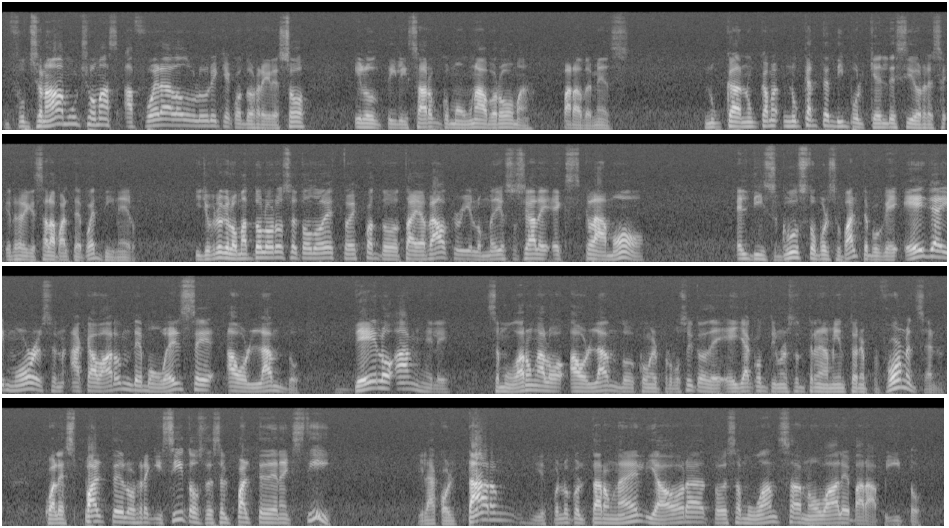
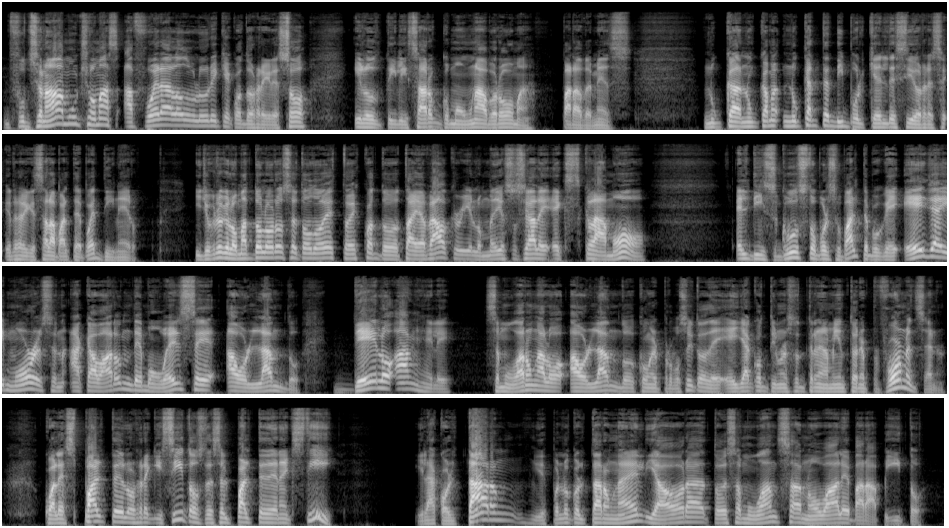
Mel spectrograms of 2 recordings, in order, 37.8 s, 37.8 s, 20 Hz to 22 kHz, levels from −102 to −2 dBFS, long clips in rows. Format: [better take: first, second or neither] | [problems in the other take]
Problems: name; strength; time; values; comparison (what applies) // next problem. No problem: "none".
second | hiss; noticeable; throughout; 15 dB below the speech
